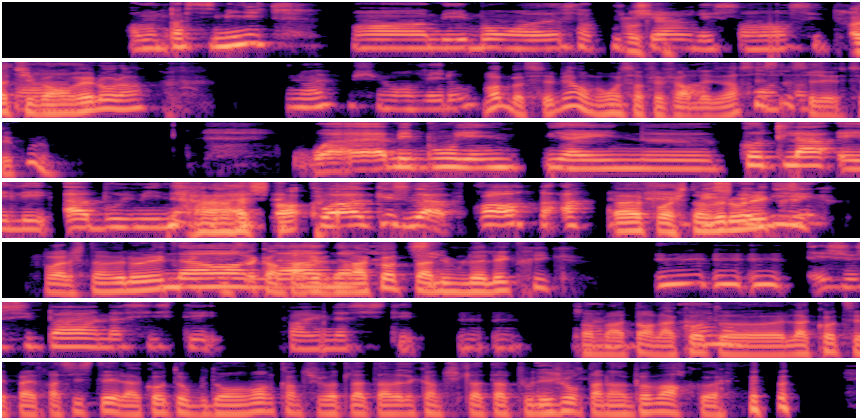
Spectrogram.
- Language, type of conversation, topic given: French, unstructured, Qu’est-ce qui vous met en colère dans les embouteillages du matin ?
- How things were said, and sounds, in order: other background noise; chuckle; unintelligible speech; trusting: "Ouais, mais, bon, il y … non, non, j'ai"; laughing while speaking: "Ah ça !"; laughing while speaking: "abominable à chaque fois que je la prends mais je suis obligée"; chuckle; laugh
